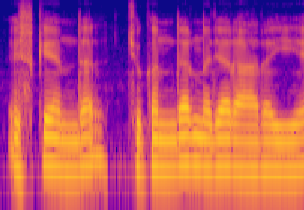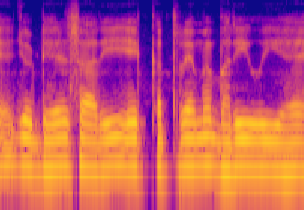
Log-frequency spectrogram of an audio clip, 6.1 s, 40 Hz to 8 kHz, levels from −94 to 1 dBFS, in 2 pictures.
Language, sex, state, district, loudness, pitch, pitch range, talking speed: Hindi, male, Uttar Pradesh, Lucknow, -17 LUFS, 120 Hz, 115-125 Hz, 160 wpm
